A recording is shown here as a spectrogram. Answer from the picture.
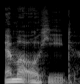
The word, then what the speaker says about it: Yma o Hyd: and can you pronounce it for me? It's it's the one that was sung by the folk singer. At, yeah, yeah. It's Yma Yma o Hyd. Emma O'Heed. Okay. Emma O'Heed.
